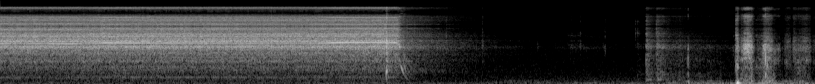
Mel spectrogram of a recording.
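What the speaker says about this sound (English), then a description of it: "Now we remove this lower bolt from the serpentine belt tensioner assembly." A power tool removing the lower serpentine belt tensioner bolt on a Honda 3.5L engine, a loud continuous high whine for about four seconds that cuts off, followed by quiet and a few faint metallic clinks.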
